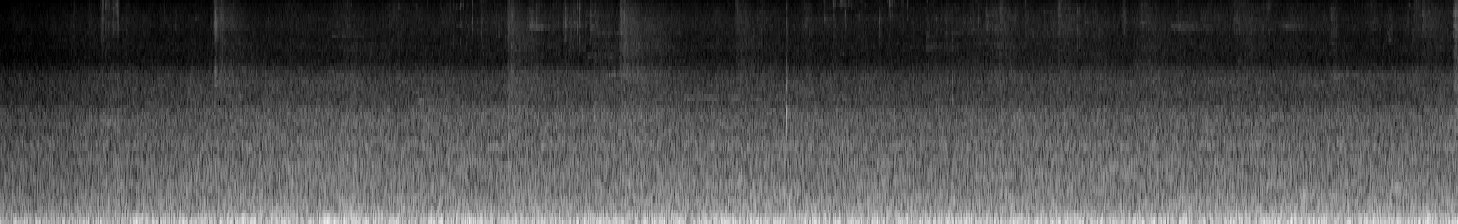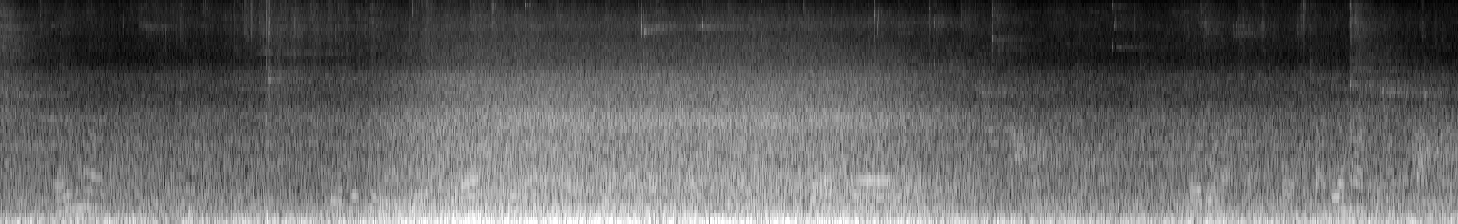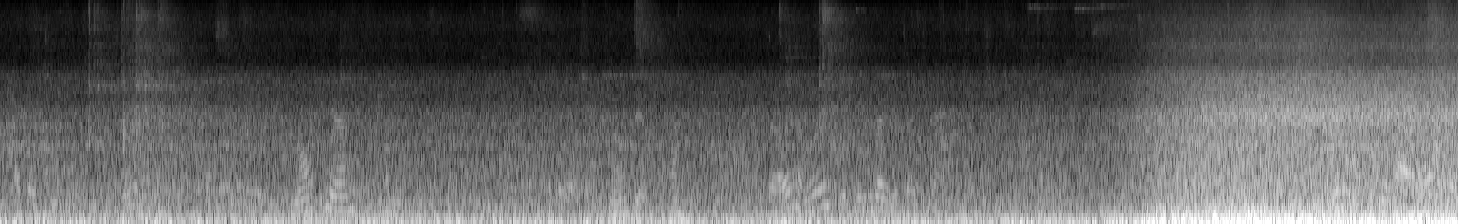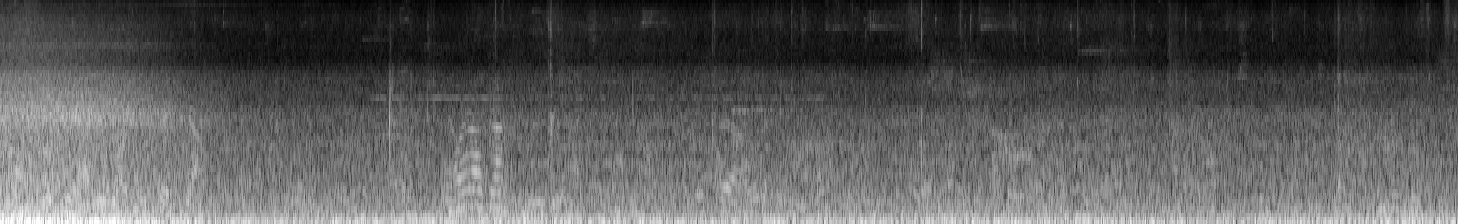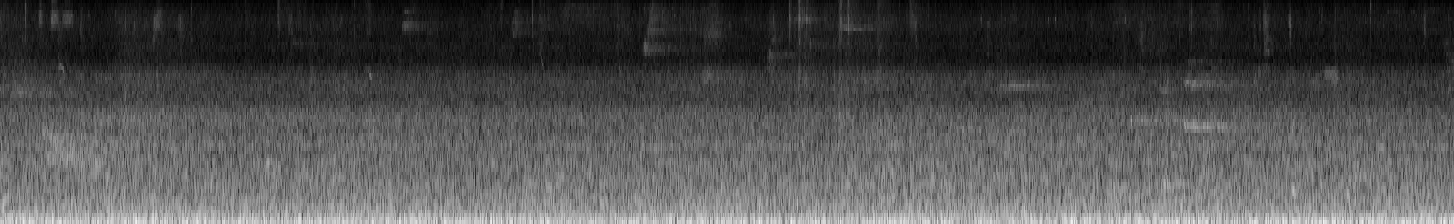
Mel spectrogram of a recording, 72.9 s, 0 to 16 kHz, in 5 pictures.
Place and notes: Zhubei City, Hsinchu County - Station hall
Station hall, High-speed rail train traveling through, Sony PCM D50 + Soundman OKM II
新竹縣 (Hsinchu County), 中華民國, 12 May 2013, ~19:00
